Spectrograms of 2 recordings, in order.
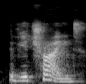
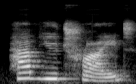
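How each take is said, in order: First: The phrase is said quickly. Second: The phrase is said slowly. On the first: "If we say it quickly" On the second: "here's me saying it slowly"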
